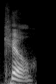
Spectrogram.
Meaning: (verb) 1. To put to death; to extinguish the life of 2. To render inoperative 3. To stop, cease, or render void; to terminate 4. To amaze, exceed, stun, or otherwise incapacitate
- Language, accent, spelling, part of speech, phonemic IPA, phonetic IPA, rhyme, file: English, US, kill, verb / noun, /ˈkɪl/, [ˈkʰɪɫ], -ɪl, En-us-kill.ogg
